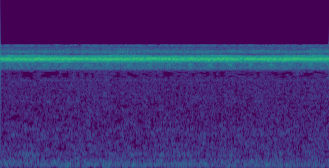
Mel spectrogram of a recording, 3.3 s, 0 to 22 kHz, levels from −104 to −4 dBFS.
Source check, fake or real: real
